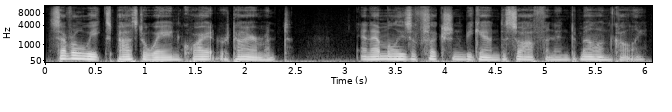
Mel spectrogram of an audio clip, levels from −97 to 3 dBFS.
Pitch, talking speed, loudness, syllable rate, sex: 110 Hz, 150 wpm, -17 LUFS, 6.0 syllables/s, male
